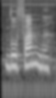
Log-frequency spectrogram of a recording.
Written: bufanda

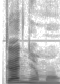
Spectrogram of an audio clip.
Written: canamo

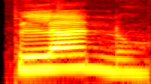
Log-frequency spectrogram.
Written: plano

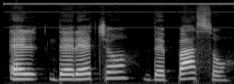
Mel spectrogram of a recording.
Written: el derecho de paso

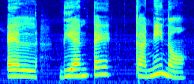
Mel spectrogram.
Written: diente canino

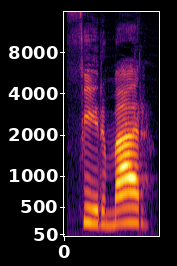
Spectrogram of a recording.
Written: firmar

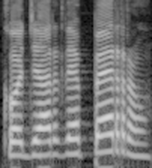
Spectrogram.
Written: collar de perro

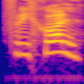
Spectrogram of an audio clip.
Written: frijol

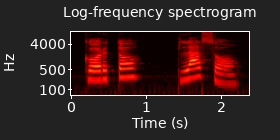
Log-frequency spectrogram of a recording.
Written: corto plazo

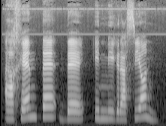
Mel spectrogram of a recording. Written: agente de inmigracion

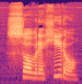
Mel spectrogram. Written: sobregiro

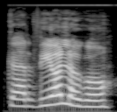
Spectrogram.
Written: cardiologo

